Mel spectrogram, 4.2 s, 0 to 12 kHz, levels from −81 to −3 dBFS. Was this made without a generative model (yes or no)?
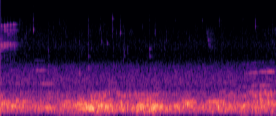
yes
